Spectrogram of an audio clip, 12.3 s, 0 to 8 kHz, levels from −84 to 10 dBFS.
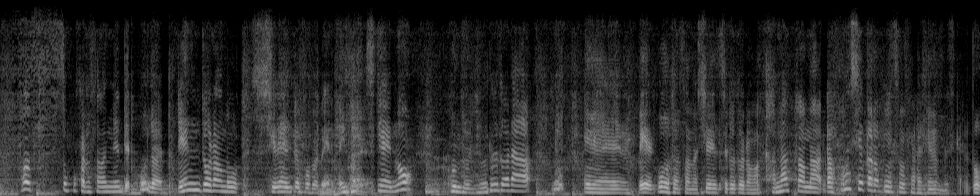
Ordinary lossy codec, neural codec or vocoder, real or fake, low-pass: Opus, 24 kbps; codec, 24 kHz, 1 kbps, SNAC; fake; 7.2 kHz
